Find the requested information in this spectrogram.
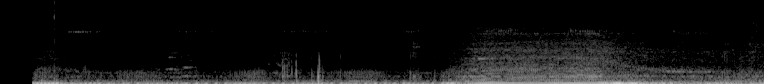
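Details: Domestic cat purring, a rapid, steady low rumbling pulse throughout that grows louder and rougher in the second half, with a few faint clicks and handling noises.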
